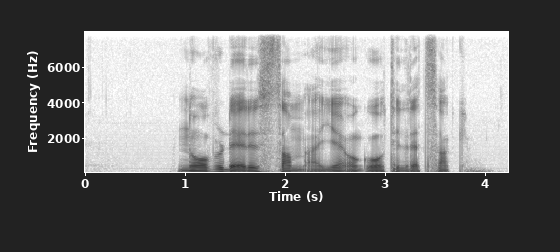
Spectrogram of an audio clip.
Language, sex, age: Norwegian, male, 38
